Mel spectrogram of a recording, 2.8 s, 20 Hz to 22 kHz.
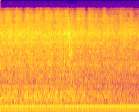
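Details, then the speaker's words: Hardinge TM horizontal mill on rotary phase converter, belt in high at lowest step, 220 RPM, forward: smooth steady low hum, even tone, no knocking or grinding; spindle super quiet, shifts high/low nicely. "can shift from uh high to low very nicely. Everything's super quiet. Very nice."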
